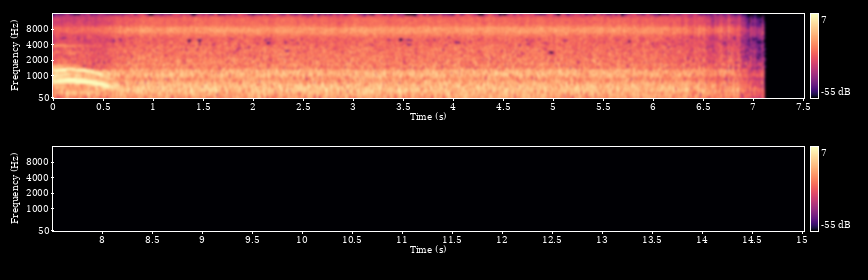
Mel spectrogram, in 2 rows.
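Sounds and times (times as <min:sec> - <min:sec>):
firework fountain hissing: 0:00.0 - 0:07.2.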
